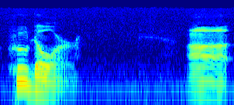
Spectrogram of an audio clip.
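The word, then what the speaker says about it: ὕδωρ: in the original Greek the word is Hu d o r and that's pronounced HUD door uh and it they believe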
